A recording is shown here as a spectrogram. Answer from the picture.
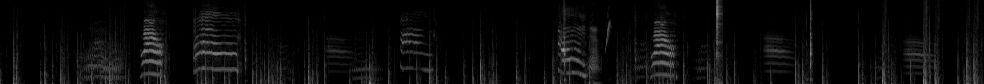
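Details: A pet cat calls out to other cats with repeated meows, some short and bright, others longer with a bending pitch, arriving every second or two amid frequent clicks and thumps.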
